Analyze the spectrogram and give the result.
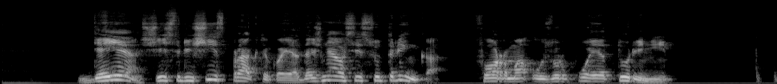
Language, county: Lithuanian, Šiauliai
